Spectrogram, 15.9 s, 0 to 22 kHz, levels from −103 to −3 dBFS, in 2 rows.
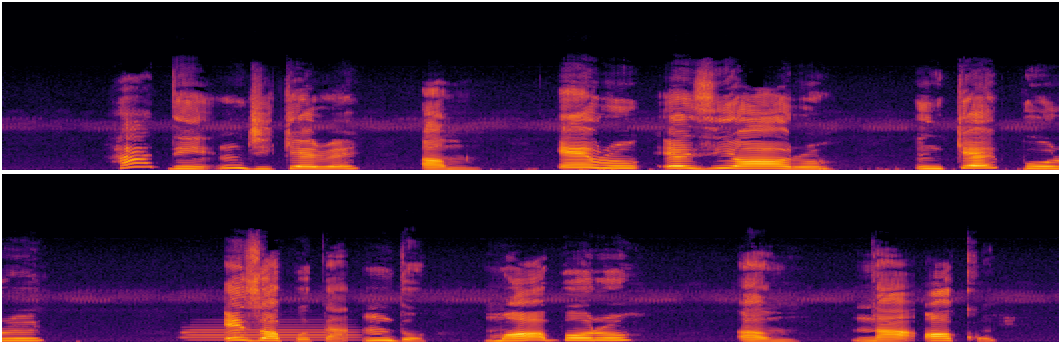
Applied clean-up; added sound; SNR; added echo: none; Wind instrument, woodwind instrument; 17 dB; none.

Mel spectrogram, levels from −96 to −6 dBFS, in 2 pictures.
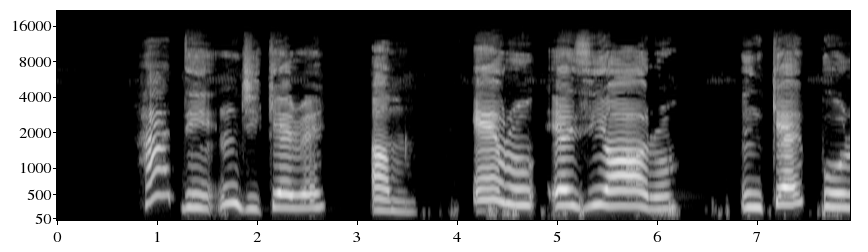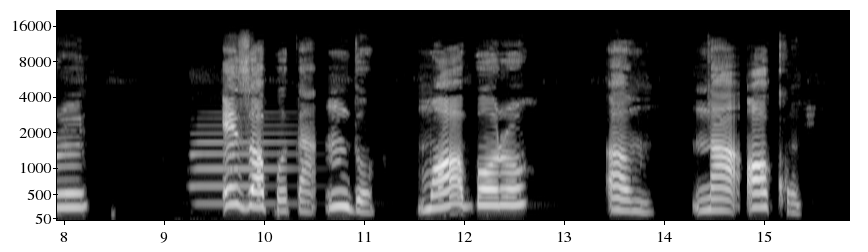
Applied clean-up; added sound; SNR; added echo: classical method spectral subtraction.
